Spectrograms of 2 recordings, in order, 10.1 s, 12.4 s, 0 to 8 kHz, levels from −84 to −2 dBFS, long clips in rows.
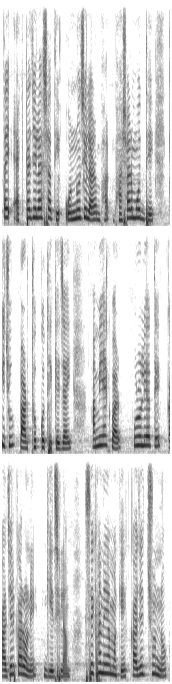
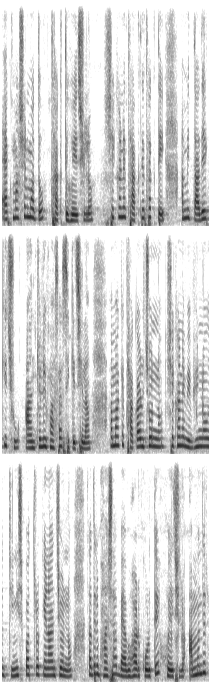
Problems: none marked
